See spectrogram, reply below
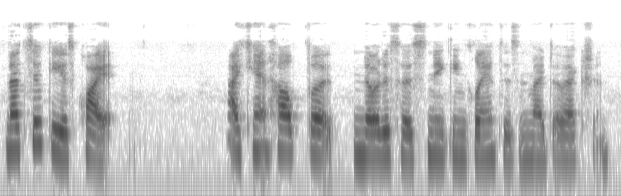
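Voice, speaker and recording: A woman reading a visual novel's narration aloud in a steady, even way. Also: medium pitch, unhurried, low-quality recording. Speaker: game reader.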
